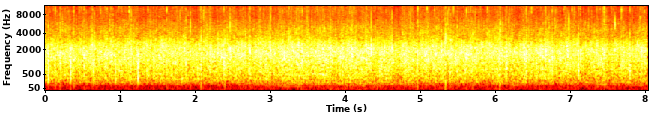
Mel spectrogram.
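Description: Audience applauding, a dense, steady clapping that does not let up.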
